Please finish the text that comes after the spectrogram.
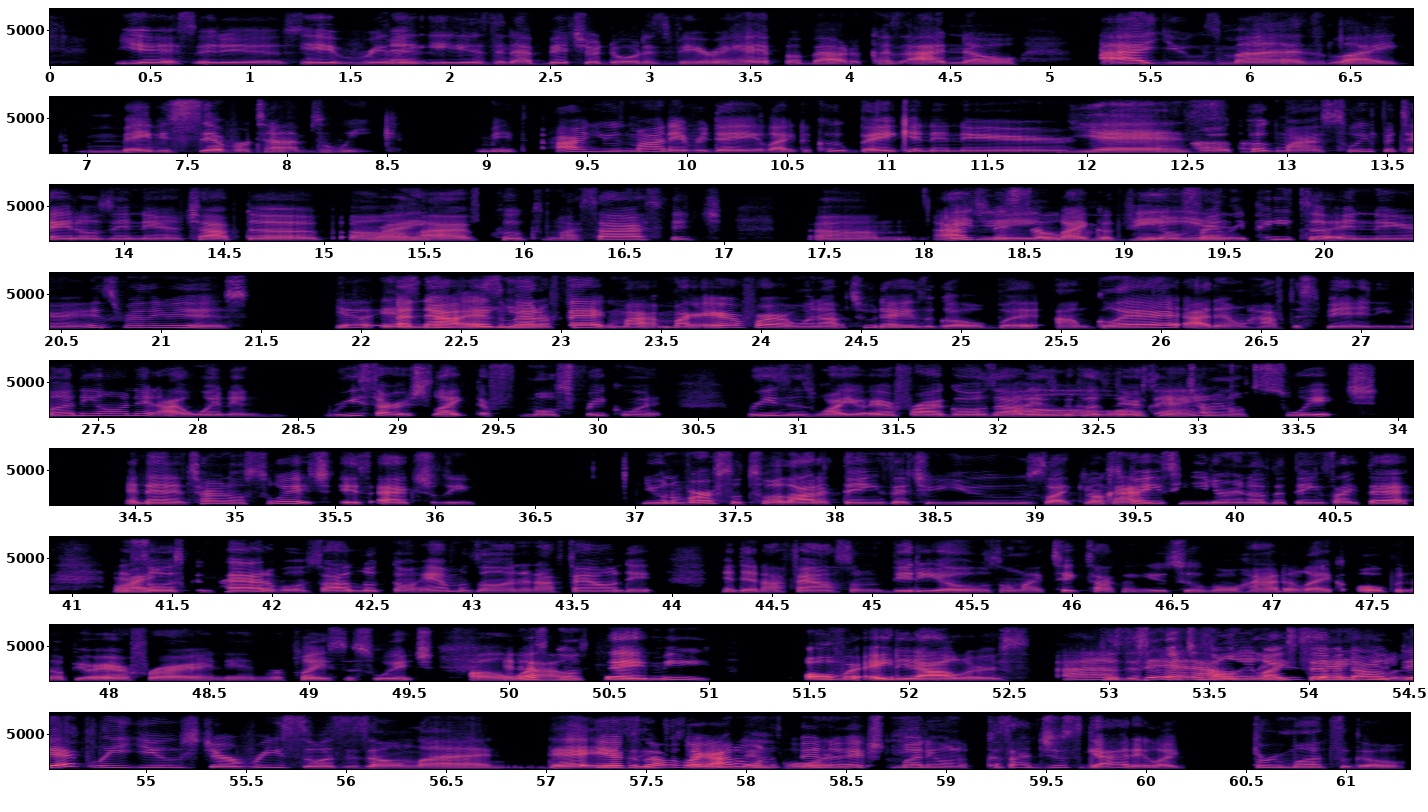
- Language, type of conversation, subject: English, unstructured, How has the rise of food delivery services impacted our eating habits and routines?
- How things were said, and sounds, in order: tapping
